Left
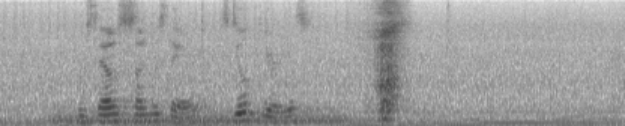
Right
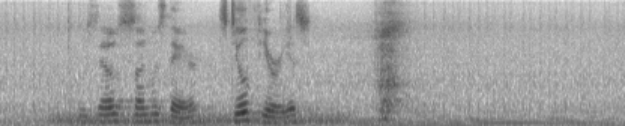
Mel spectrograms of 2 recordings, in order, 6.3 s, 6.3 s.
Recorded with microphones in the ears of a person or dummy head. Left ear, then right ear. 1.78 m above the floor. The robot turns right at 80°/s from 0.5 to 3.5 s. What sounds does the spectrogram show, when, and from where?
0.8 s a man speaking: 140° left, 0.7 m; by 3.1 s 30° right, 0.7 m
3.5 s a hiss: 30° left (ahead or behind), 0.6 m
